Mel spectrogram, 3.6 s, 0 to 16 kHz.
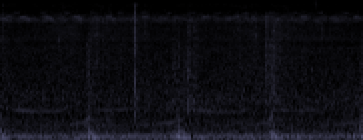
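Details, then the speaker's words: $500 project car that won't start: dull, unevenly spaced thumping clicks about once a second with no cranking; owner suspects the engine is locked up, possibly hydrolocked from driving through water, starter clicking trying to turn it; unconfirmed. "I don't know if you can hear it, but you can hear it clicking trying to start. So, I don't know if it's just the motor's locked up."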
